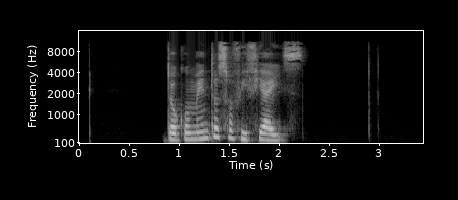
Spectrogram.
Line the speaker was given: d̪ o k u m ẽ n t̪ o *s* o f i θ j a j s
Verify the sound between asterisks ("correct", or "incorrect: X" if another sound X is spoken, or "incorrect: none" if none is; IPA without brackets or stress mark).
correct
